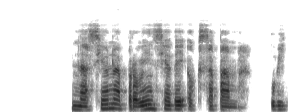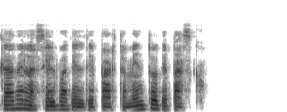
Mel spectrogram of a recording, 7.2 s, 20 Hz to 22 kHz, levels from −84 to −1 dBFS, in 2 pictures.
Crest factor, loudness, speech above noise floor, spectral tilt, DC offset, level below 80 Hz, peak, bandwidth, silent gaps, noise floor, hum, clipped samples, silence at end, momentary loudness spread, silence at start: 18 dB; -18 LUFS; 68 dB; -4.5 dB/octave; under 0.1%; -58 dBFS; -2 dBFS; 9.6 kHz; none; -86 dBFS; none; under 0.1%; 1.05 s; 10 LU; 0.9 s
